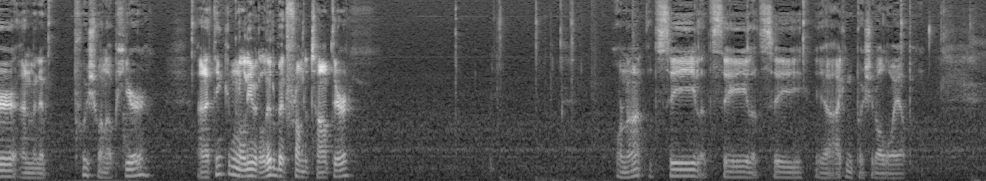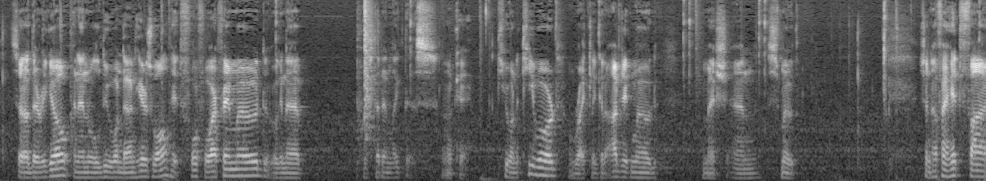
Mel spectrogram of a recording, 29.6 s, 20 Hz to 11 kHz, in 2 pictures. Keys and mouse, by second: 0.8-3.0 drag, 4.7-7.5 alt+middle drag, 8.4 ctrl+z, 12.1-13.6 drag, 14.9 alt+middle click, 17.3 4, 19.1-21.1 drag, 22.1 q, 27.8 alt+middle click, 28.9 5.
